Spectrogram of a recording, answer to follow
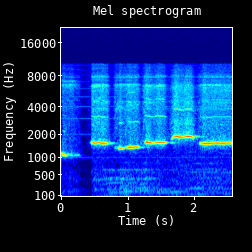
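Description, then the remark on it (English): A breathy whistled melody: a brief opening note, a pause, then several sustained notes stepping up and down in pitch, the X-Files theme song, whistled as an alien's catcall in a comedian's joke. “I was like, this fucking creep just hit me with the X-Files theme song.”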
